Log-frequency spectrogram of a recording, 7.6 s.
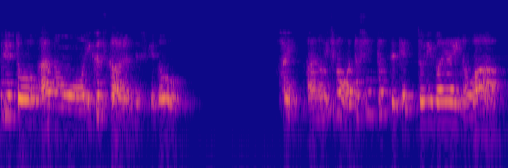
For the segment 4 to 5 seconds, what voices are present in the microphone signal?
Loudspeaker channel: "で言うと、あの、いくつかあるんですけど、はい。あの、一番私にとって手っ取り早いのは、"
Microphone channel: echo only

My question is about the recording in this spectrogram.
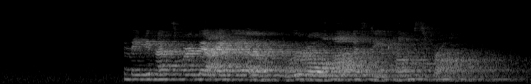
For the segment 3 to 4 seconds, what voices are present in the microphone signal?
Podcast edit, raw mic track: user only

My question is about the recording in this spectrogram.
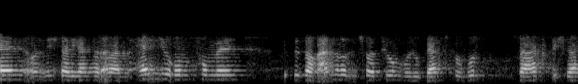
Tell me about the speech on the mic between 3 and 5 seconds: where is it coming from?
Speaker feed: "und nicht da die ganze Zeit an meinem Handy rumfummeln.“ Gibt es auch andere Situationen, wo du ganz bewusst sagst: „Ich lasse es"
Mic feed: echo only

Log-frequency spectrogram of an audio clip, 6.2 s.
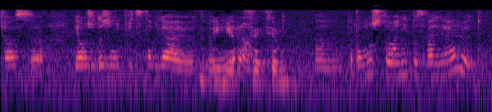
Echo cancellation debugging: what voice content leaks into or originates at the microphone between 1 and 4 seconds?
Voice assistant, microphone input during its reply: both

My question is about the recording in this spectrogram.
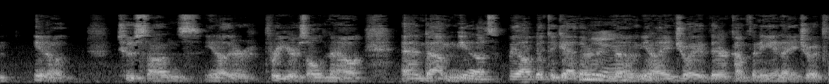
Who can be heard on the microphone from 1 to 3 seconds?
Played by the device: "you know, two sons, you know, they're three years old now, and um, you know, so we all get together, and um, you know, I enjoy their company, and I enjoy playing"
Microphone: echo only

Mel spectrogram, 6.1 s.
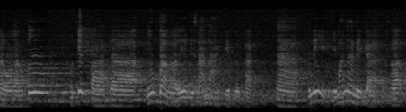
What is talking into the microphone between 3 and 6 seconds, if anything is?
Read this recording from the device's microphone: echo only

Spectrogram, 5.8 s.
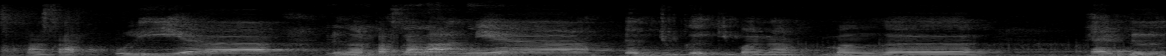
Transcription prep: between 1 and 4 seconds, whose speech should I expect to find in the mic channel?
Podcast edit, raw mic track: both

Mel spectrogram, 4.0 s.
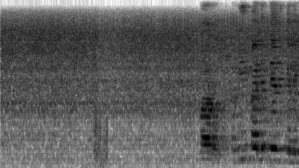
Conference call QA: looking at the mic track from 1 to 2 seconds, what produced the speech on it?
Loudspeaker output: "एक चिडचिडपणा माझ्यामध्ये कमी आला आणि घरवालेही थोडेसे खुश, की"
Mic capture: neither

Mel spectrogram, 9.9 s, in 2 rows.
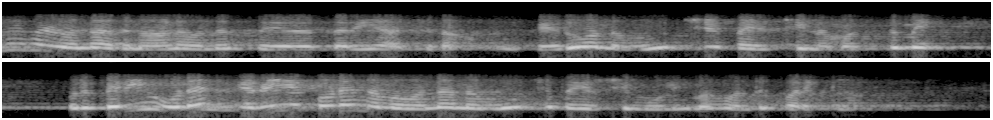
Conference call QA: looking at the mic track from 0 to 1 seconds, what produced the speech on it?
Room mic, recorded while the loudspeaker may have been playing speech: echo only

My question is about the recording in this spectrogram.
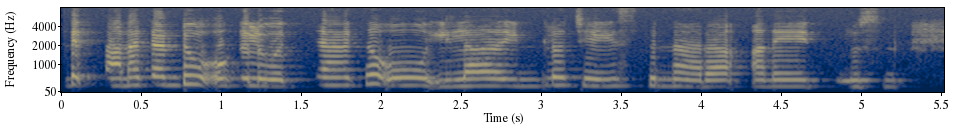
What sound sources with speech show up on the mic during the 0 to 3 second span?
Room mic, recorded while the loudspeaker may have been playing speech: echo only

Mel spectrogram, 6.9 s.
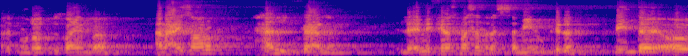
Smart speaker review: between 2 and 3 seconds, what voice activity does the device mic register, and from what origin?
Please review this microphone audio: echo only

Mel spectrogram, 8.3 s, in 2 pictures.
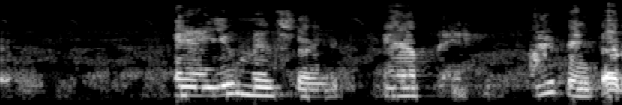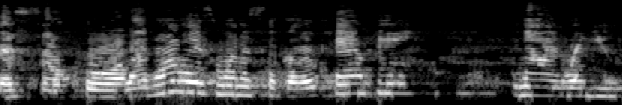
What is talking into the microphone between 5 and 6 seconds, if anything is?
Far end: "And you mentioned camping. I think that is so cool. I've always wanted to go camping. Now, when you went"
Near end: echo only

